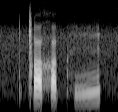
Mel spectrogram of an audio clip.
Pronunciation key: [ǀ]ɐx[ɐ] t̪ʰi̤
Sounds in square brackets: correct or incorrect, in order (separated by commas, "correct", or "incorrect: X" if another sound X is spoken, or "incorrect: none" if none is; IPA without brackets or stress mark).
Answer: correct, correct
